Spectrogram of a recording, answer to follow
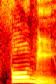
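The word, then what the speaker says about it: Fermi: 퍼미 혹은 페르미라고도 발음하기도 하는데 첫 번째 임차인, 계약을 했던 임차인이 계약을 해지했다라는 소식이 전해졌습니다.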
